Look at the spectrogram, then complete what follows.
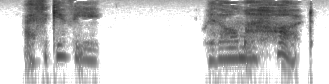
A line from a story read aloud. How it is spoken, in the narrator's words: said Tom faintly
